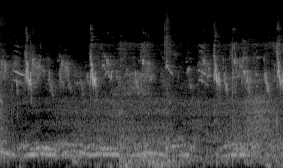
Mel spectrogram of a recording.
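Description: Racing pigeons coo softly and repeatedly in a loft, with scattered chirps of smaller birds and faint rustling over a steady background hiss, no voices.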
